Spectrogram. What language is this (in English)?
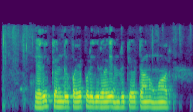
Tamil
